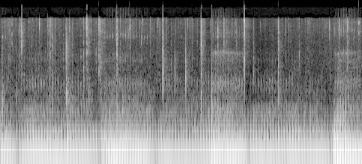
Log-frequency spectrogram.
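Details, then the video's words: A domestic cat purrs by a fireplace with a steady deep vibrating rumble, swelling louder on alternate breaths roughly every one and a half seconds, with bright crackling and popping of the fire scattered over it. "the gentle purring of the cat"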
